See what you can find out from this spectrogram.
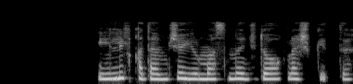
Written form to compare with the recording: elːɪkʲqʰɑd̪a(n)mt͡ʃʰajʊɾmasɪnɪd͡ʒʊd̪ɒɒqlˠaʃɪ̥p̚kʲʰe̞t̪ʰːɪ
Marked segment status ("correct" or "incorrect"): incorrect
